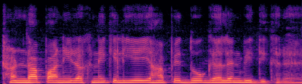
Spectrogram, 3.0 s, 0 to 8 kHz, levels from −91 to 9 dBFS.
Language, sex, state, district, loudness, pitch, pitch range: Hindi, male, Bihar, Patna, -16 LUFS, 175 Hz, 165-180 Hz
